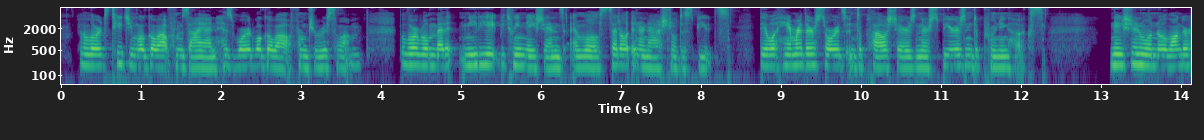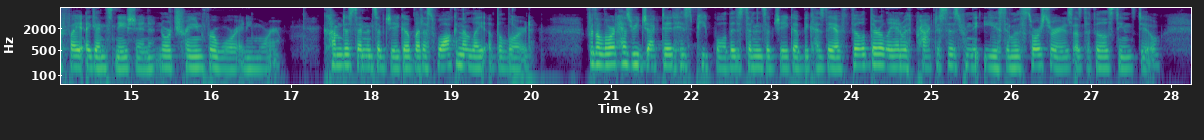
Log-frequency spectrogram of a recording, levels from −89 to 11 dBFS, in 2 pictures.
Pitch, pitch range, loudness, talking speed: 175 Hz, 165-185 Hz, -20 LUFS, 200 wpm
